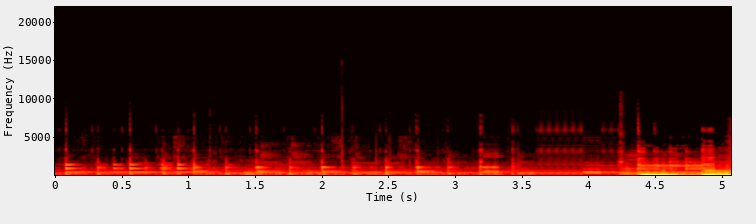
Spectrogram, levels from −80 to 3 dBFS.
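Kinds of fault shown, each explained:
Robotic sound from repeated short buffers: from 3.12 to 5.06 s the audio turns into a rigid metallic buzz at 50 Hz, likely from a 20 ms chunk replayed while most incoming audio is skipped. A spectrogram shows stacked 50 Hz harmonics, and the waveform shows roughly repeating cycles.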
